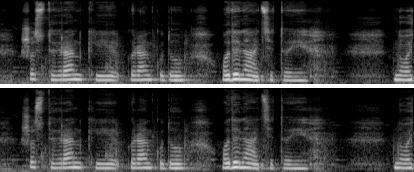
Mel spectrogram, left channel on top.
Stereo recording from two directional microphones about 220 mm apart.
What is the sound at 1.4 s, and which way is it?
Speech, 20° right (ahead or behind).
